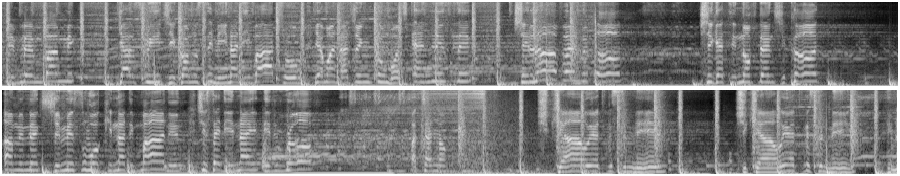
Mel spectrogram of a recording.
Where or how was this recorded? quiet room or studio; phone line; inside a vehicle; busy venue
busy venue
